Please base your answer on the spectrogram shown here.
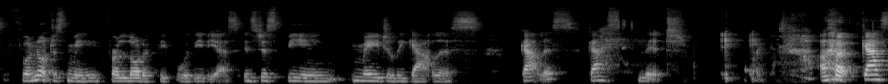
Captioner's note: chuckles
